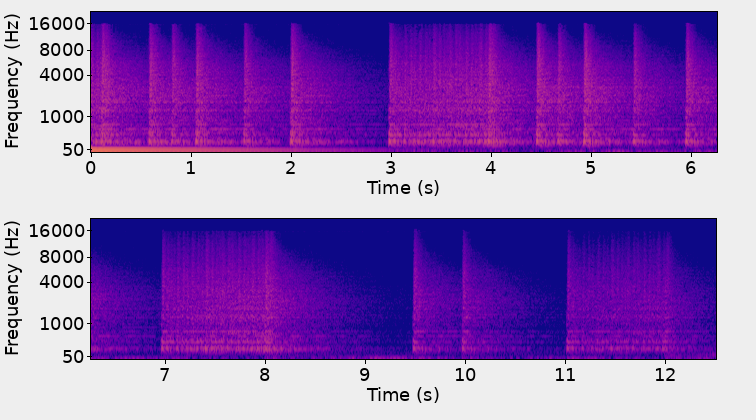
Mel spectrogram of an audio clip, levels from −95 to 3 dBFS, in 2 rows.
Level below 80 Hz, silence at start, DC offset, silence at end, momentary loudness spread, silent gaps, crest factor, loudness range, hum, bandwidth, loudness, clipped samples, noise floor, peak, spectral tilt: -52 dBFS; 0 s; under 0.1%; 0 s; 16 LU; none; 22 dB; 11 LU; none; 16.5 kHz; -48 LUFS; under 0.1%; -73 dBFS; -26 dBFS; -2.5 dB/octave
